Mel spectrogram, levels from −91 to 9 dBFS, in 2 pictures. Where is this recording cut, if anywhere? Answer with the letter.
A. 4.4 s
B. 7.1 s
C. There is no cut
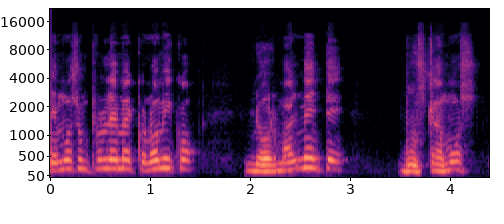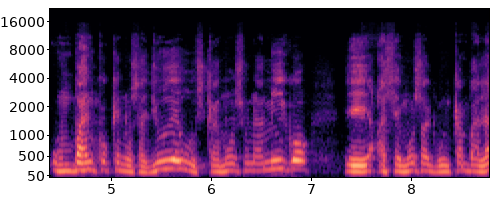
A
